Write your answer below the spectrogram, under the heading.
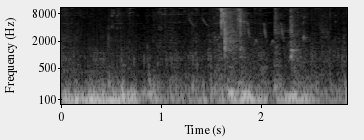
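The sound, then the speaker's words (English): Hooves clip-clop from a horse-drawn wagon rolling down a trail, with a steady low rumble underneath and a few brighter clatters partway through. “So your wagon is rolling down the trail when,”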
